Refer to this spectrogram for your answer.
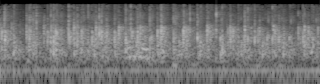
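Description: A crowd applauds steadily for about four seconds, a dense, even wash of many hands clapping at once with no single claps standing out, fairly loud throughout.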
